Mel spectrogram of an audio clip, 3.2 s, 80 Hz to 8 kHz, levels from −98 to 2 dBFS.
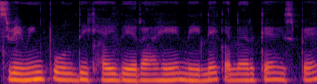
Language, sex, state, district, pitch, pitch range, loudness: Hindi, female, Bihar, Darbhanga, 180 Hz, 175-190 Hz, -33 LUFS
